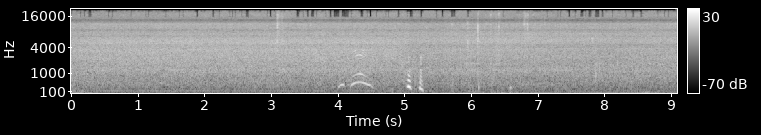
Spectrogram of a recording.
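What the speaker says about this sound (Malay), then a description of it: "Kita dah sampai atas air terjun ni." Buntong waterfall in Malaysia gives a steady, even rush of falling water throughout, with a few brief chirping or whistling sounds rising over it near the middle.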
